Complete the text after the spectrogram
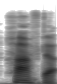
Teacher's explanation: the V sound changes to an F sound before the T. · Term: Voicing assimilation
